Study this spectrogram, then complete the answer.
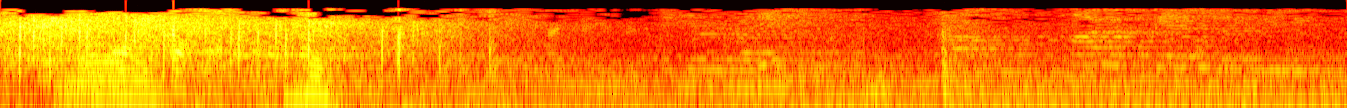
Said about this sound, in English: So everyone, welcome her. A round of applause.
